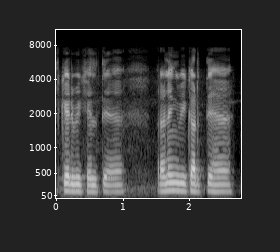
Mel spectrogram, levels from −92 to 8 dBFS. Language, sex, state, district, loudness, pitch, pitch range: Hindi, male, Jharkhand, Deoghar, -19 LUFS, 140 Hz, 135-150 Hz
